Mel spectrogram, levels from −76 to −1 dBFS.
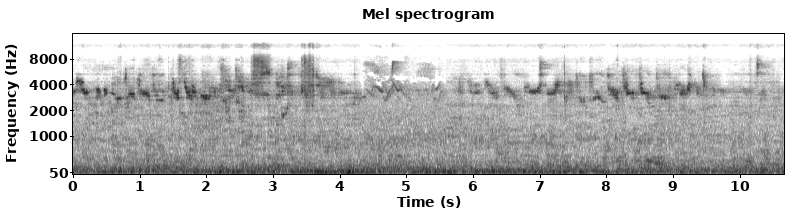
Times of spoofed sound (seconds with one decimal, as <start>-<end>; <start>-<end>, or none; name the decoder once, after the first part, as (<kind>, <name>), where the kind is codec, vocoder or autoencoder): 0.0-4.3 (codec, SNAC); 5.6-10.7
